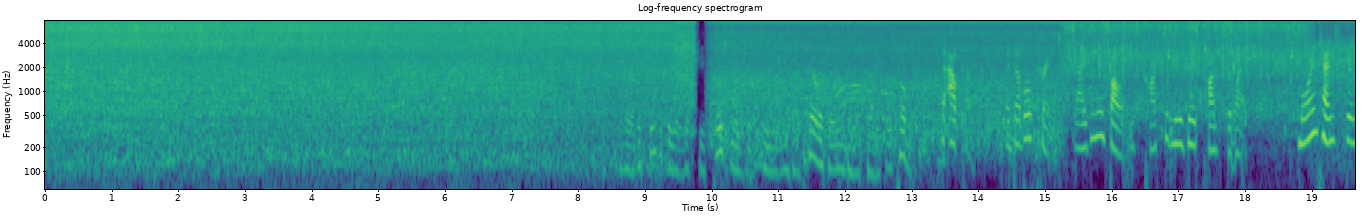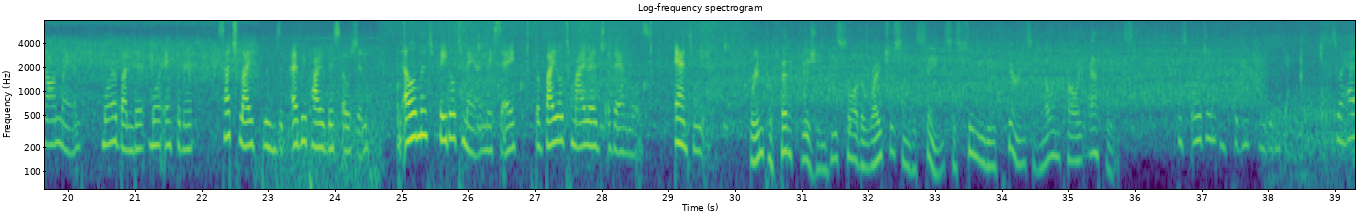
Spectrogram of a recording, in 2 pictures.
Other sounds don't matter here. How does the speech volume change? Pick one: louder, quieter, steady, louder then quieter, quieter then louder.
louder then quieter.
